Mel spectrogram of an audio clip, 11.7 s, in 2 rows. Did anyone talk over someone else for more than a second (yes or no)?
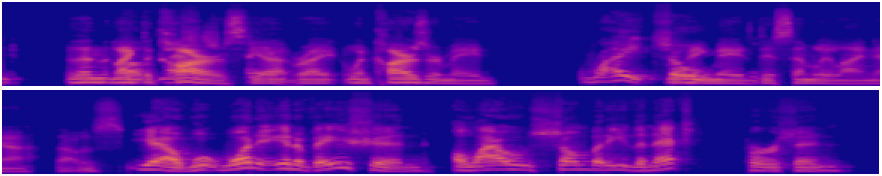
yes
